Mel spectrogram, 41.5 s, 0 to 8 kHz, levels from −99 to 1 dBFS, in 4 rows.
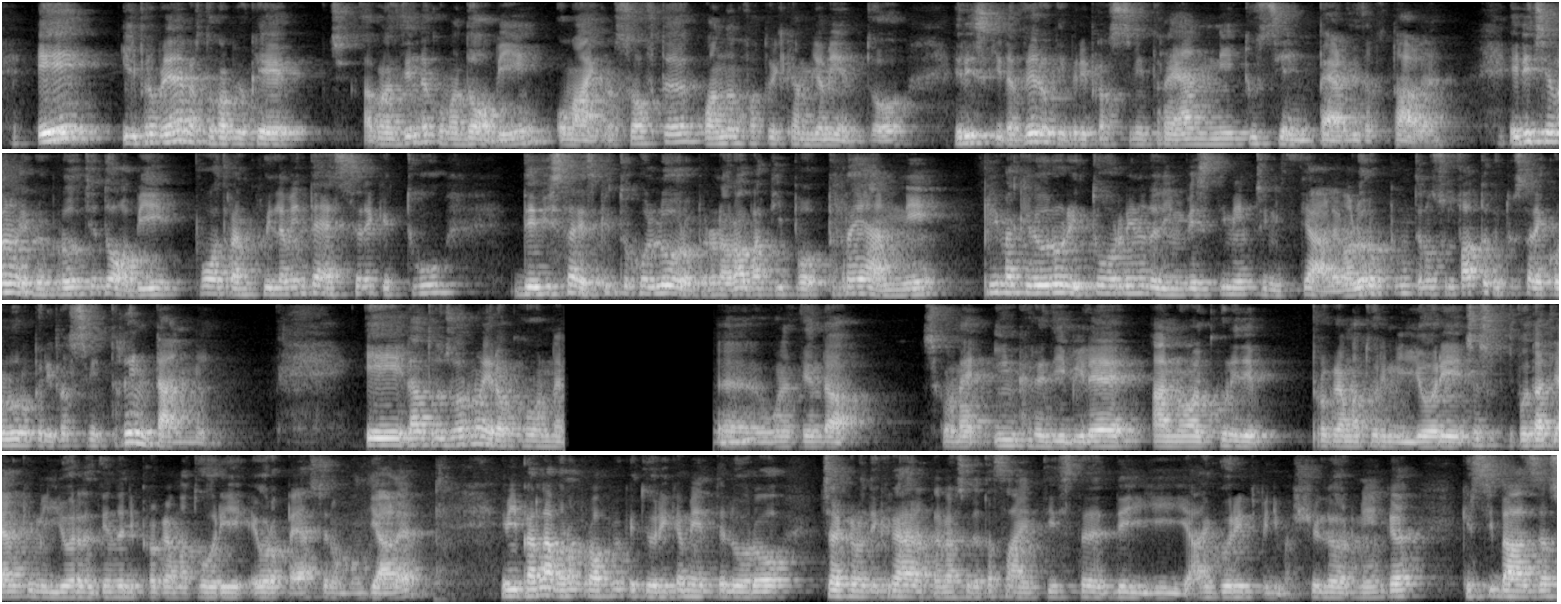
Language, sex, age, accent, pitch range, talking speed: Italian, male, 30-49, native, 110-135 Hz, 180 wpm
